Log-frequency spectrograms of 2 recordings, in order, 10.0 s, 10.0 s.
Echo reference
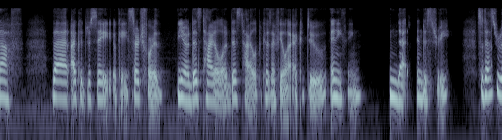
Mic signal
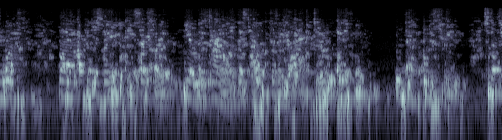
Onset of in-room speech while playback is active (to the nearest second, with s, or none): none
